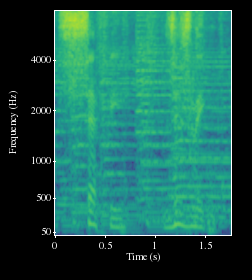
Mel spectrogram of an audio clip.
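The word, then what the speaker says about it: Sefi Zisling: Matt rightly points out I've been mispronouncing that. Seffy Zizzling. That's what it is.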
